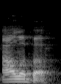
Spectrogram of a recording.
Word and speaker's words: Alba: from the get-go because it's the aliba party or it should be uh the word they should spell it like that it's alibaba because scots uh scottish gaelic or gaelic is a language where you have those occasional little vowels in between consonants it is the alba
